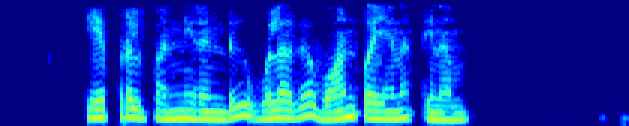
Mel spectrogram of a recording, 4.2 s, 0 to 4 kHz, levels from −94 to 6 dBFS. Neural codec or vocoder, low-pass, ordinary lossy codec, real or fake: none; 3.6 kHz; MP3, 24 kbps; real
